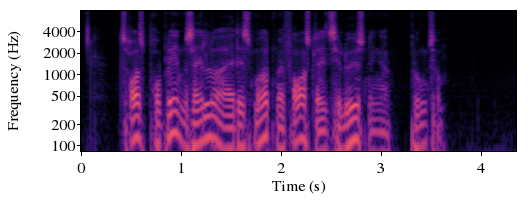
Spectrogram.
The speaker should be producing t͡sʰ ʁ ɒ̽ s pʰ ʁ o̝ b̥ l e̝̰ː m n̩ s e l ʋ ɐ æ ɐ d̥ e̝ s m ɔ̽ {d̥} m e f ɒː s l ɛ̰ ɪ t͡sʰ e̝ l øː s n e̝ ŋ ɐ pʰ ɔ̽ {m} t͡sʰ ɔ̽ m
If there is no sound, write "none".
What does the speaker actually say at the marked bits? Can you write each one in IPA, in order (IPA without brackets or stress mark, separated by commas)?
d̥, ŋ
